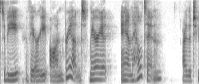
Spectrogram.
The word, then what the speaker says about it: Marriott: So it's pronounced Marriott, like chariot, not Marriott.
